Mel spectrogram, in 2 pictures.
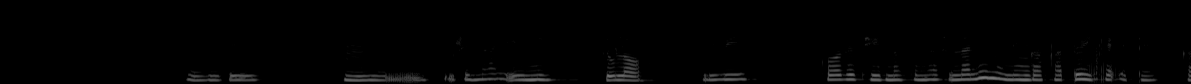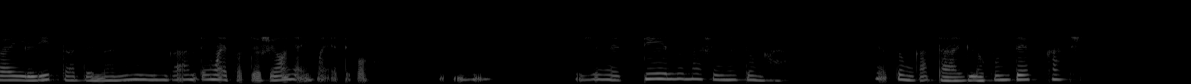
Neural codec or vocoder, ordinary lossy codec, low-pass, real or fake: none; none; 3.6 kHz; real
